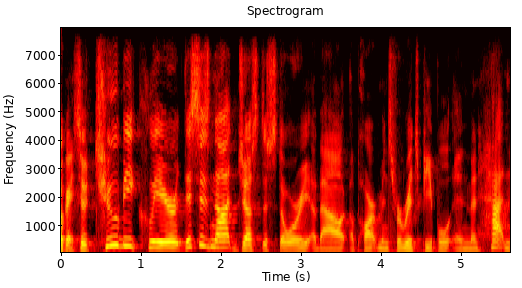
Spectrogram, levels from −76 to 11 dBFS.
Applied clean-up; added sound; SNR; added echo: none; none; none; reverberation time 0.5 s.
